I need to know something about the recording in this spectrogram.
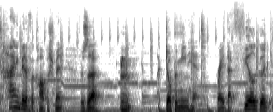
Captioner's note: grunting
